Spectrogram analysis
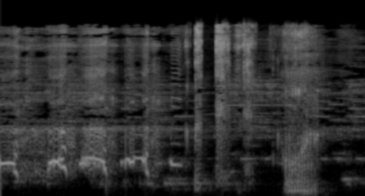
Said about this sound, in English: Ooh, I was coughed up a storm right there,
